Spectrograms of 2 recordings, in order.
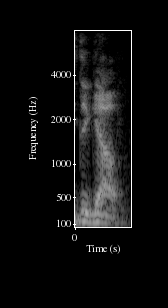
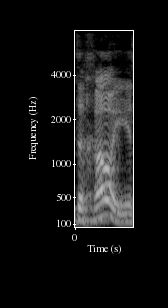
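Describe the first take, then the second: First: The name is pronounced the Australian way. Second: The name is pronounced the non-Australian way. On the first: This is how the player's own name is said locally. The speaker calls it right. "we'll pronounce it the Aussie way" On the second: This is how the name was known from elsewhere. The speaker calls it wrong. "I've only ever known it as De Goey"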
